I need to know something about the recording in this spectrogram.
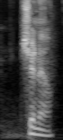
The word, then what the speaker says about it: Chenal: Chenal.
